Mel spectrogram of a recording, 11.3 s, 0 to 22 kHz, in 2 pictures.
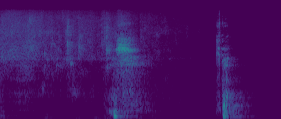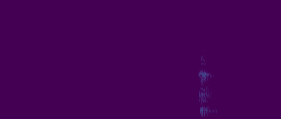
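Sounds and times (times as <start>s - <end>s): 
running water rinsing off soap foam: 0.0s - 4.0s
speech: 2.2s - 2.8s, 4.4s - 4.7s.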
